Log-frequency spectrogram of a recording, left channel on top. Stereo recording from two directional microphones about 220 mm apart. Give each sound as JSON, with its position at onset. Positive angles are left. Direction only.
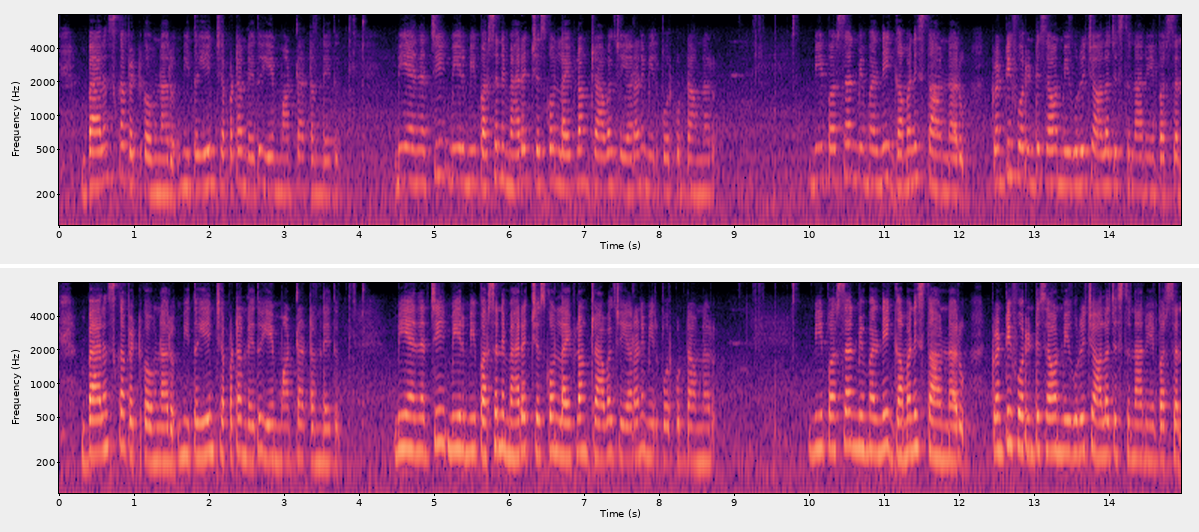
{"t": 0.3, "sound": "a woman's voice", "side_deg": -55}
{"t": 10.1, "sound": "a woman's voice", "side_deg": -55}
